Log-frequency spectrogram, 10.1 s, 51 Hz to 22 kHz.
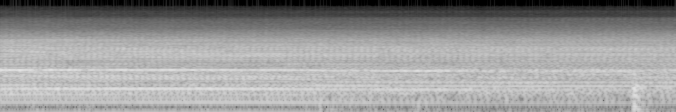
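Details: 2014 Jeep Patriot, 14k: rapid, fairly regular knock about four beats a second at idle; rod knock after a quick oil change left the oil filter loose.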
